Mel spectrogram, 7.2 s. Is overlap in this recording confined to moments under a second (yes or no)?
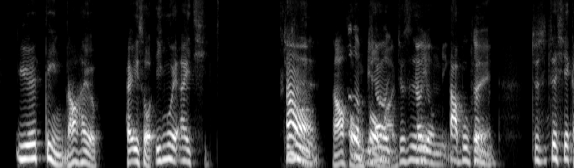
no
